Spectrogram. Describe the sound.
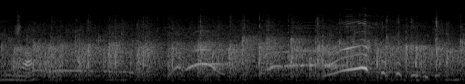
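An audience applauds to welcome the speaker's wife on stage at a Mother's Day service, with steady clapping and voices whooping and calling out over it.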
